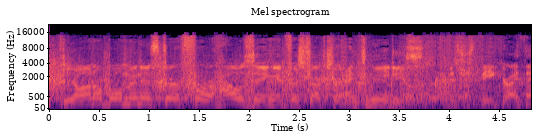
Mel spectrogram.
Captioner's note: some Applause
